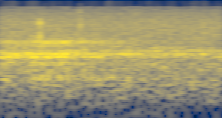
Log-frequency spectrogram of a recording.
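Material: Nothing is struck.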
